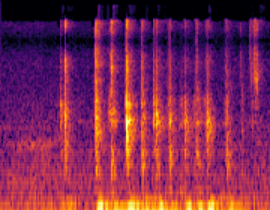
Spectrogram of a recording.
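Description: Rapid keystrokes on a mechanical computer keyboard, a quick run of crisp clicks close by after a short quiet lead-in, with no voices.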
